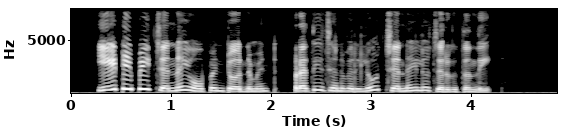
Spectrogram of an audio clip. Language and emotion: Telugu, neutral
